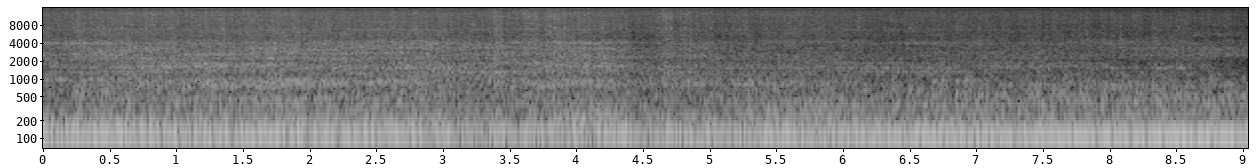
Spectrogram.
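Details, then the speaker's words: Bone-stock 1971 Dodge Charger 383 Magnum 500 with original, somewhat worn cam, just started: deep, even V8 rumble at steady idle, no knocks, ticks or misses; normal idle, great oil pressure. "And hit the key. Butter. Smooth. Check it out."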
